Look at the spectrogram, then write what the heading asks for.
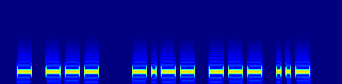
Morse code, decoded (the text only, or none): TO YOU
